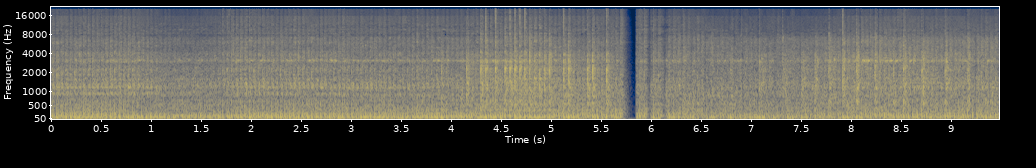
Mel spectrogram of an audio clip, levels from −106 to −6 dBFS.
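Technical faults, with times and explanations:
5.71 to 5.87 s, call audio freeze: The last sound is drawn out as a fading buzz or hiss for about 140 ms, ending in roughly 40 ms of silence. Packets were likely held up and the jitter buffer ran dry. Playback then resumes where it stopped, so nothing is lost, but everything after runs 140 ms later.
5.95 to 6.11 s and 6.12 to 6.16 s, short concealed packet loss: Two brief smears follow the freeze. About 40 ms, then 20 ms, of audio never reached the decoder in time. The receiver continued the preceding sound to cover each hole, then blended back into the real signal.
6.28 s to the end, call bitrate drop: The bitrate falls from 32 kbps to 14 kbps and stays there for about 3.2 s. The encoder must code far more coarsely, so the sound turns rough, watery and duller as high-frequency detail thins.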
